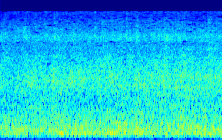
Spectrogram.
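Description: Steady rush of running water circulating through goldfish tanks.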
